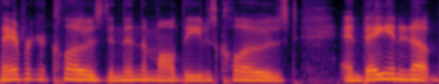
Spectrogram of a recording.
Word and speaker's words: Maldives: So, there's this couple that went on their honeymoon in the Maldives.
